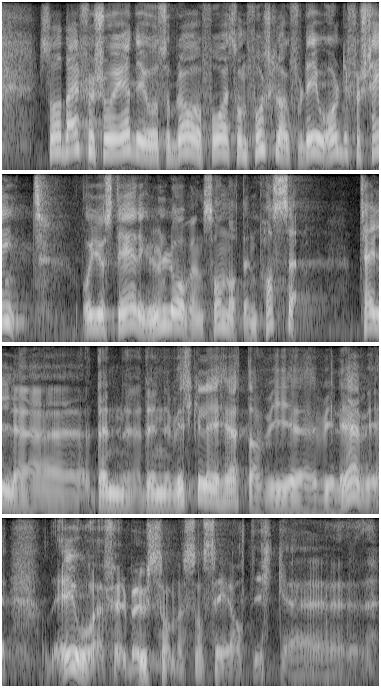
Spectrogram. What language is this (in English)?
Norwegian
